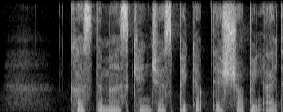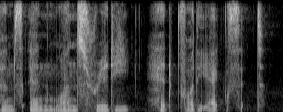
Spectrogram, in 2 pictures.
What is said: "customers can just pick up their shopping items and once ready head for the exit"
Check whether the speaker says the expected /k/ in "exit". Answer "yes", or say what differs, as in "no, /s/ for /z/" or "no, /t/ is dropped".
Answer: yes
